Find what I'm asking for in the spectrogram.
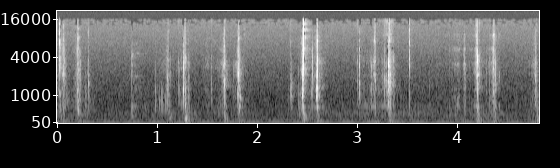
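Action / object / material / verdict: tap / plastic computer keyboard / plastic / none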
